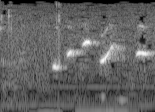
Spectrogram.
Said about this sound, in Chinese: 嗯，给我听鸟叫是吧？ 喂 啊，给我听鸟叫了。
